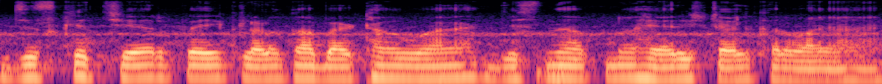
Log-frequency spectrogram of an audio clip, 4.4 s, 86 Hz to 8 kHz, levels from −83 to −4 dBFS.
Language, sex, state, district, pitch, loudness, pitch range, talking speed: Hindi, male, Bihar, Saran, 115 Hz, -16 LUFS, 110-120 Hz, 190 wpm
